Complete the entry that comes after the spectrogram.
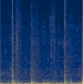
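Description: Footsteps on an icy ground crust that has cracked underfoot and sounds hollow. Each step lands as a dull, low, hollow thud with a brief crunchy attack and almost no ring. The crust is hollow beneath the surface.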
